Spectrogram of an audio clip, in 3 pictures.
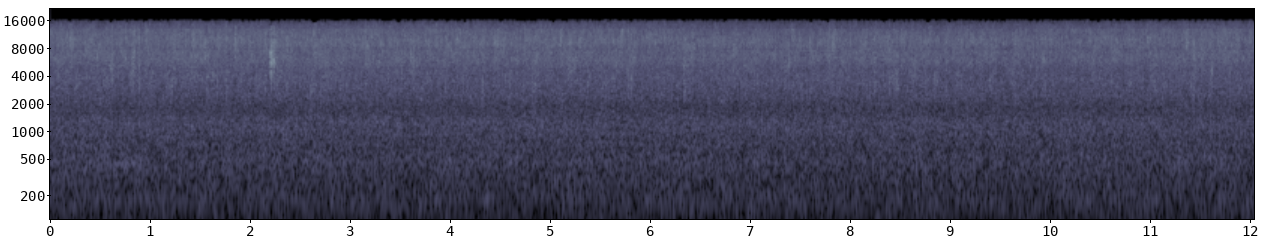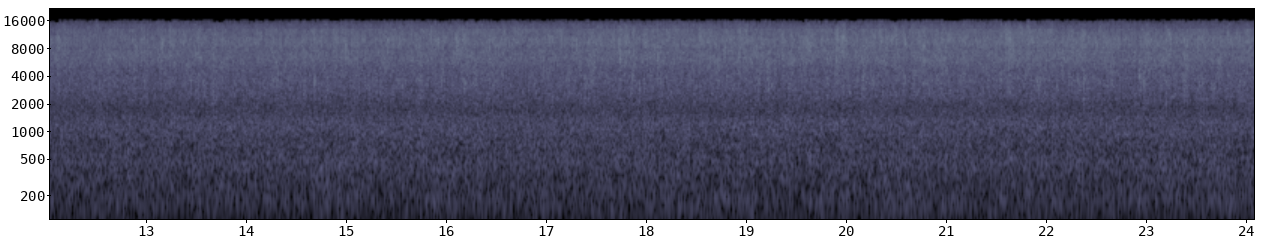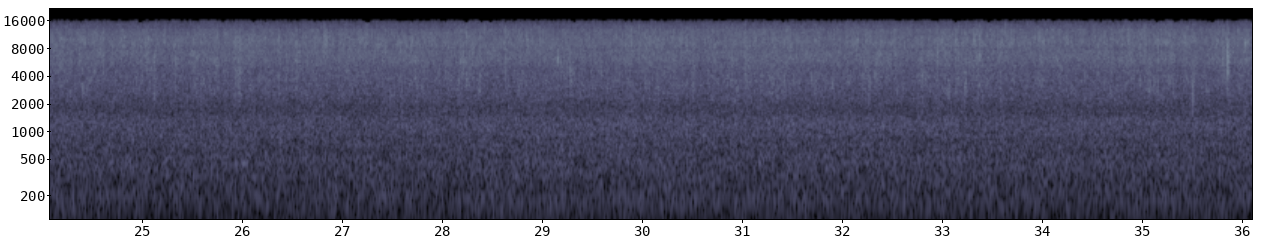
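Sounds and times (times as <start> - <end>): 
light rain: 0.0 - 36.0.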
